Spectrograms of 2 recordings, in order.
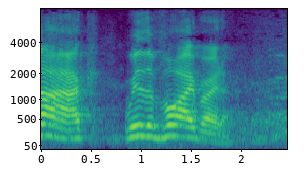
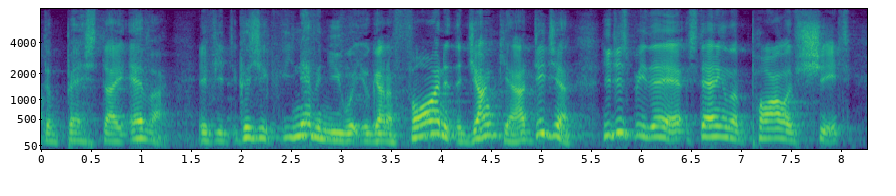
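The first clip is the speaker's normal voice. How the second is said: ordinary talk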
